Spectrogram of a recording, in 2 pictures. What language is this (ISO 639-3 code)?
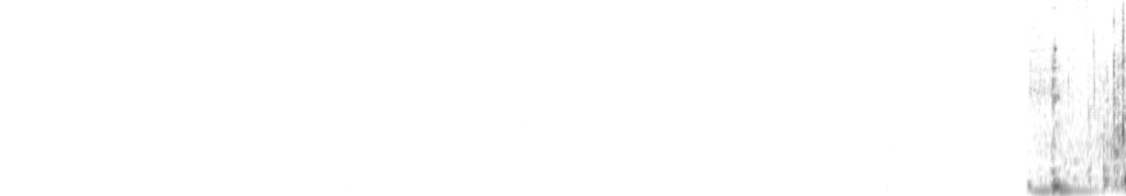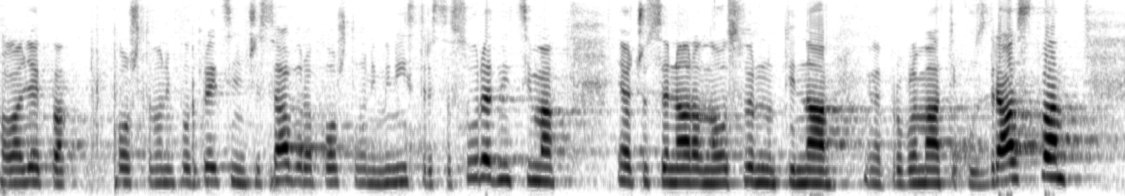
hrv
